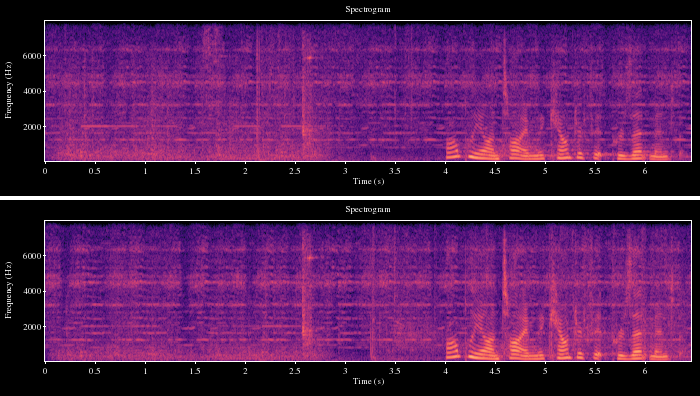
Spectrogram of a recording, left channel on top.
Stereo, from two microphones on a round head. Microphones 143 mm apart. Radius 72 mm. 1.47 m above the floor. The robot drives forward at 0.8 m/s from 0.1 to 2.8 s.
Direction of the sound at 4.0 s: 40° right (ahead or behind).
